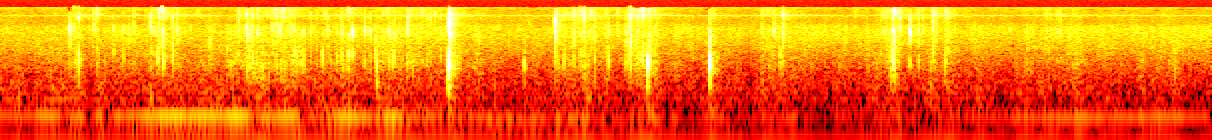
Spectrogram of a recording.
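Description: Metal tweezers picking at green fake pimples under clear plastic film: soft crinkling of the plastic, then four sharp clicks from about two seconds in.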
